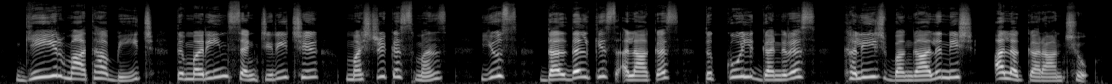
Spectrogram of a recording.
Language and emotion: Kashmiri, neutral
